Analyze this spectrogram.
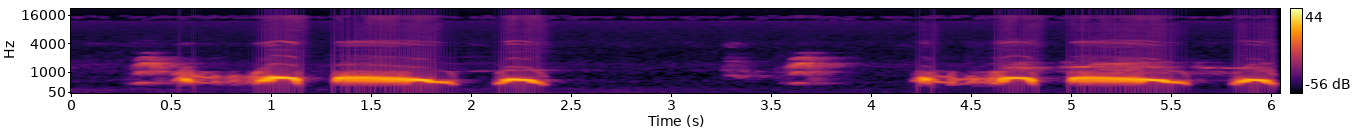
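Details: Spotted dove 'thúc gù' phrases, twice: faint stuttering lead notes, an arched note, a long falling coo and a final arched note, the phrases roughly three seconds apart.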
